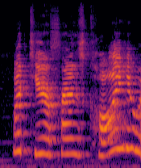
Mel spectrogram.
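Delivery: high small bunny voice; little bunny. Acted. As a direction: play a tiny eager bunny.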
